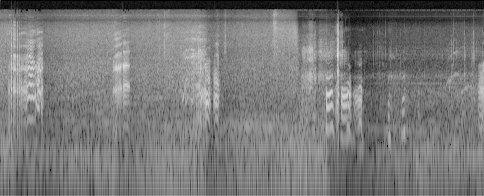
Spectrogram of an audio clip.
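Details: Circe, a female pet blue-and-gold macaw, playing and putting her beak on her owner without biting, gives short bursts of throaty, laugh-like syllables with a quick run near the end, over a low household hum.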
